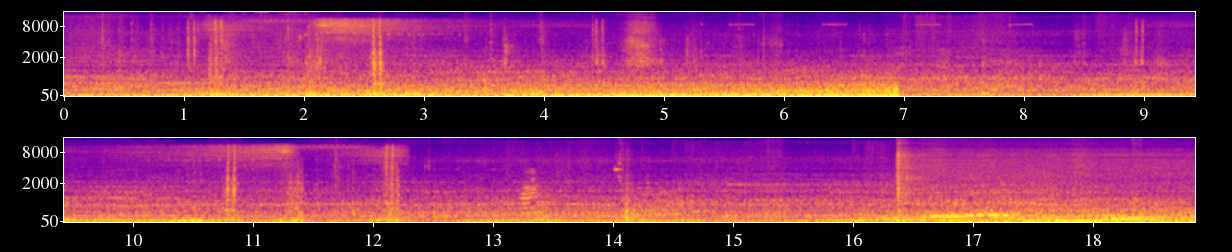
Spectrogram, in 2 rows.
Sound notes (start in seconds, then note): 8.5 machine beeping and buzzing; 16.1 machine turning on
